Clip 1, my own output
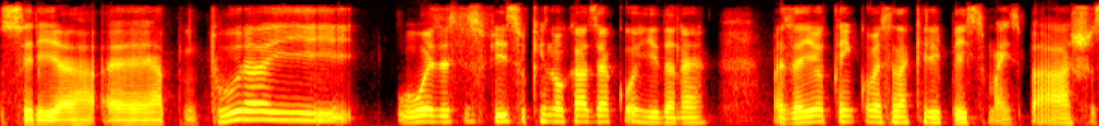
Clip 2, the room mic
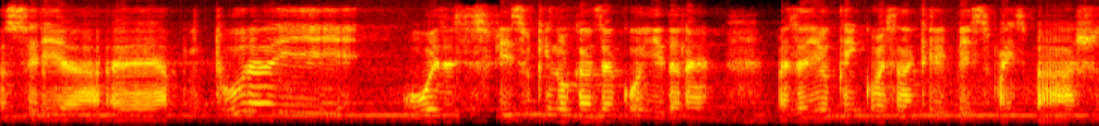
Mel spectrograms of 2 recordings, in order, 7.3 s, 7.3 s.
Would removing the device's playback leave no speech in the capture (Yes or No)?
Yes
